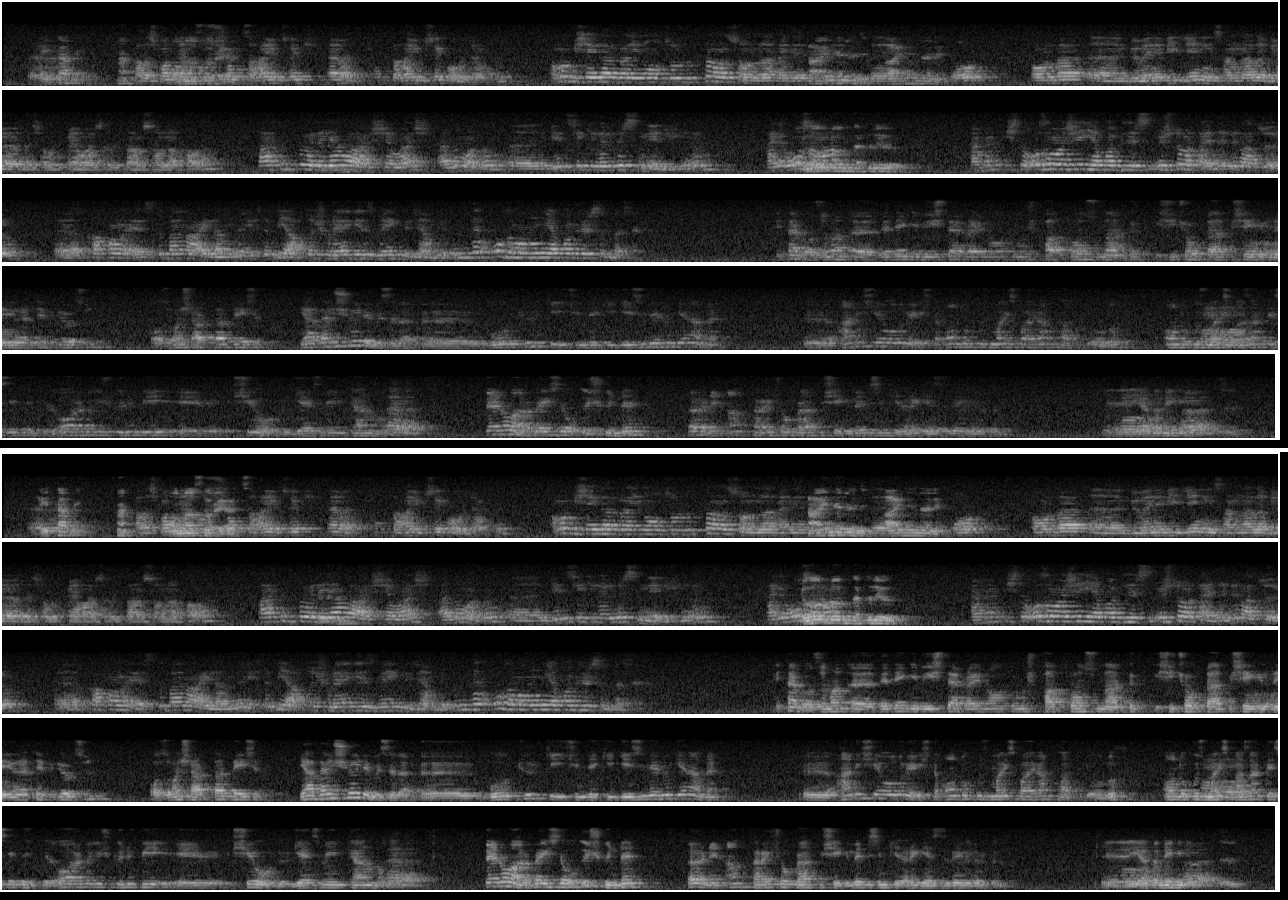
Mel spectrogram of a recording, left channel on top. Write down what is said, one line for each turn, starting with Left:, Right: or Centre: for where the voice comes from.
Left: e,
Right: E tabii. Hah.
Left: çalışma
Right: Ondan
Left: temposu
Right: sonra
Left: çok
Right: evet.
Left: daha yüksek. Evet, çok daha yüksek olacaktır. Ama bir şeyler rayına oturduktan sonra hani
Right: Aynen
Left: e,
Right: öyle.
Left: işte
Right: Aynen öyle.
Left: O orada e, güvenebileceğin insanlarla bir arada çalışmaya başladıktan sonra falan artık böyle
Right: Hı
Left: yavaş
Right: hı.
Left: yavaş adım adım e, geri çekilebilirsin diye düşünüyorum. Hani o
Right: Doğru
Left: zaman
Right: doğru katılıyorum.
Left: aha, işte o zaman şey yapabilirsin. 3-4 ayda bir atıyorum e, kafana esti ben ailemle işte bir hafta şuraya gezmeye gideceğim dedim ve o zaman onu yapabilirsin mesela.
Right: E tabii o zaman e, dediğin gibi işler rayına oturmuş patronsun artık. İşi çok rahat bir şekilde
Left: Hı hı.
Right: yönetebiliyorsun. O zaman şartlar değişir. Ya ben şöyle mesela e, bu Türkiye içindeki gezilerimi genelde e, hani şey olur ya işte 19 Mayıs bayram tatili olur. 19
Left: Hı hı.
Right: Mayıs pazartesiye denk gelir. O arada 3 günlük bir e, şey olur. Gezme imkanın olur.
Left: Evet.
Right: Ben o arada işte o üç günde örneğin Ankara'yı çok rahat bir şekilde bizimkilere gezdirebilirdim. Ee, ya
Left: Hı,
Right: da ne bileyim
Left: evet.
